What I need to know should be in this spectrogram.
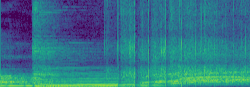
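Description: An acoustic guitar is strummed through loudspeakers.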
